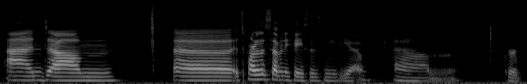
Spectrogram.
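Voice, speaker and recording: A woman guest on a chat podcast, telling a story with a sweet, nice voice and an animated manner. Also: on the low side, slow, clear, resonant tone. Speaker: podcast guest, food editor.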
